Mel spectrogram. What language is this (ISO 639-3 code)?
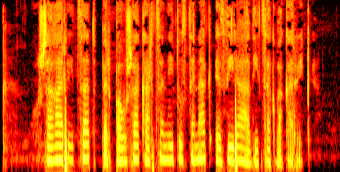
eus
